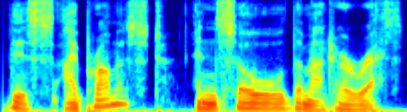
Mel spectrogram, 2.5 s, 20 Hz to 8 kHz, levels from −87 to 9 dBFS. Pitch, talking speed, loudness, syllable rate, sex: 100 Hz, 190 wpm, -15 LUFS, 5.0 syllables/s, male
